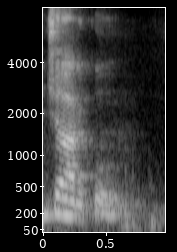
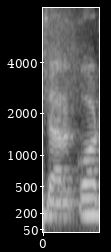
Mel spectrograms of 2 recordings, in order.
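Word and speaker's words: Charcot: के 187 gene Martin चार को स्पेलिंग चारकोट है लेकिन उच्चार चार को है जीन मार्टन चार को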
